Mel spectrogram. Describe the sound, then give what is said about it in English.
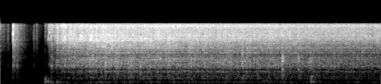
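After a few soft clinks, raw shrimp, large, previously frozen and cut into bite-sized pieces, hit a hot pan and burst into a loud, steady sizzle that holds evenly to the end, a bright, crackling hiss of searing. “And now I'm going to sear the shrimp, remove it, and cook the rest of the ingredients.”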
